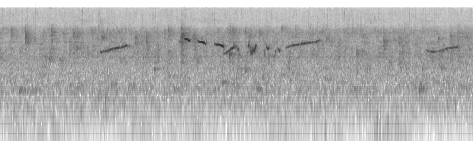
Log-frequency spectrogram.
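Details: Oriental magpie-robin of subspecies musicus, the kacer poci, utters a rising whistle, then a busier run of descending whistles and chips, then another upslurred note. A soft watery hiss continues throughout.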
